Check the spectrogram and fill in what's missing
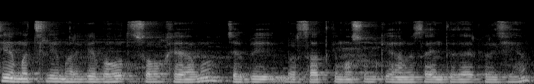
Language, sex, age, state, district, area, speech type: Maithili, male, 18-30, Bihar, Sitamarhi, rural, spontaneous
